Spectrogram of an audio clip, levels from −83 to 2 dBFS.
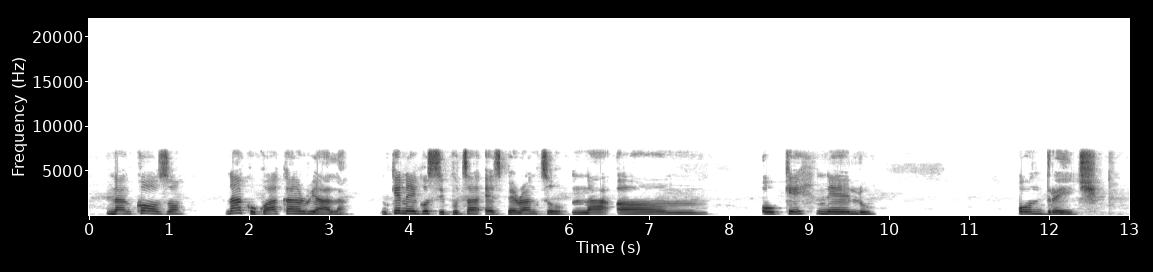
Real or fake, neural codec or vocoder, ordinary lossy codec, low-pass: real; none; none; 7.2 kHz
